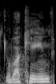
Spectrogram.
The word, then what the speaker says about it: Joaquin: It was like, I started to catch on towards the end of the Jacqueline Phoenix, or Jacqueline, or however you say his name. – Joaquin Phoenix? – Joaquin, that's easy.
